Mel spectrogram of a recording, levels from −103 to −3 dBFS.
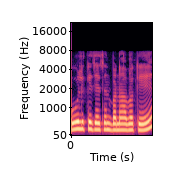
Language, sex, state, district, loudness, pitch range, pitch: Bhojpuri, female, Uttar Pradesh, Gorakhpur, -13 LUFS, 215-245 Hz, 230 Hz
